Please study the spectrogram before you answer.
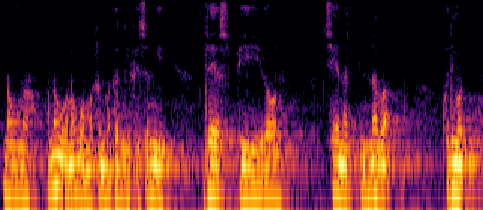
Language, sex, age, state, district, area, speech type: Manipuri, male, 30-45, Manipur, Kakching, rural, spontaneous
